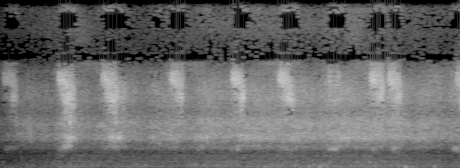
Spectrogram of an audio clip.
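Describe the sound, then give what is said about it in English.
Crickets and other insects on a southern summer night: a shrill high chirping in many short, regular bursts over a faint, steady insect drone. “Here's a little southern summer night to get us in the mood for night and darkness.”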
